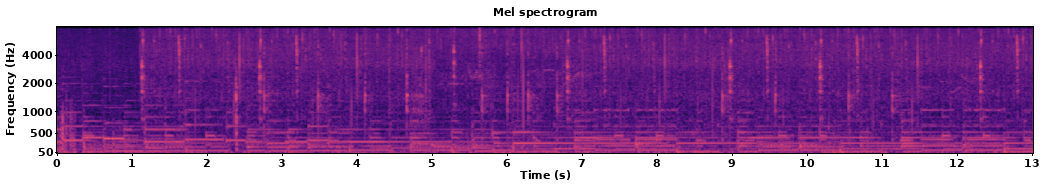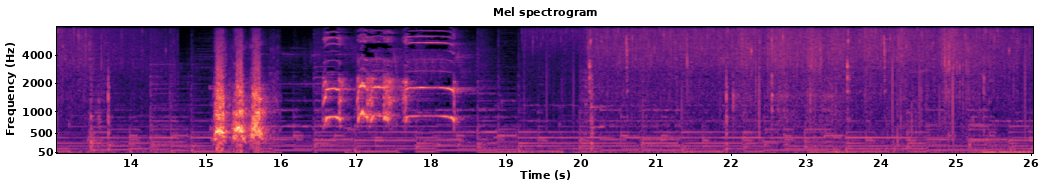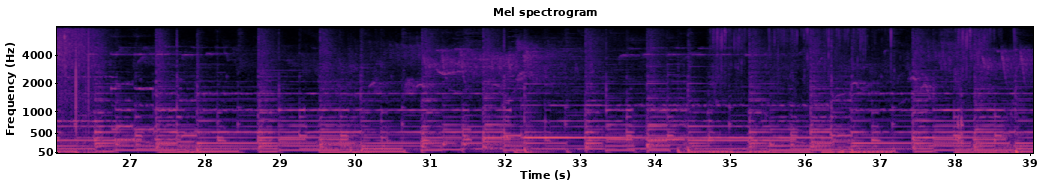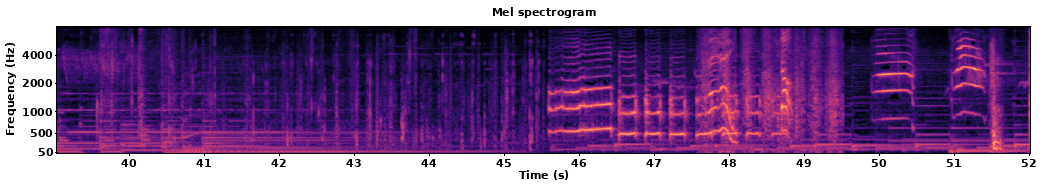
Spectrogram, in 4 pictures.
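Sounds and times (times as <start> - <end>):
food sizzling in oil: 0.0 - 14.6, 19.2 - 26.7, 34.7 - 38.8
background music: 0.0 - 52.0
rooster crowing: 16.6 - 18.6.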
